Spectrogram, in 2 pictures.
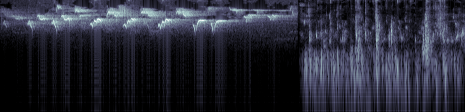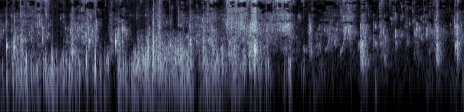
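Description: A bird sings a quick run of high chirps, each sliding down in pitch. From about four seconds in, water splashes and rushes against a kayak's hull as it moves across choppy lake water.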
